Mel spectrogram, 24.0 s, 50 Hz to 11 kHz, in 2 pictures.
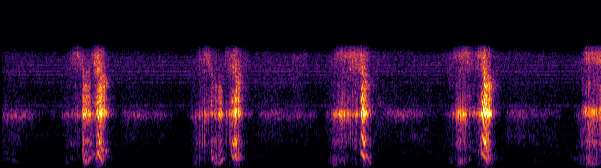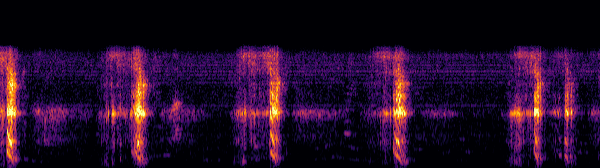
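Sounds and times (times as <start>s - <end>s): man snoring loudly: 1.3s - 2.3s, 3.8s - 5.0s, 6.6s - 7.5s, 9.0s - 10.0s, 11.6s - 12.5s, 14.0s - 15.0s, 16.7s - 17.8s, 19.4s - 20.3s, 22.2s - 24.0s.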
